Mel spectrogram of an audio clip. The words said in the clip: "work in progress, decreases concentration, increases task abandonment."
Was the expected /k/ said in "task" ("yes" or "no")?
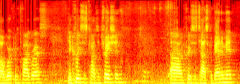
yes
